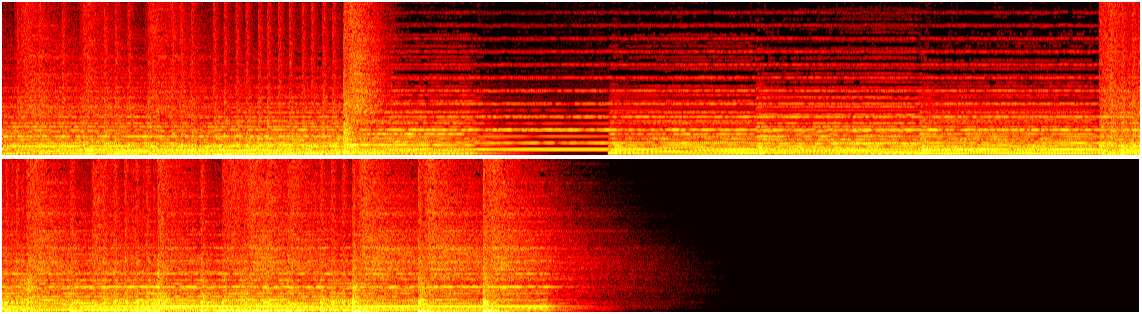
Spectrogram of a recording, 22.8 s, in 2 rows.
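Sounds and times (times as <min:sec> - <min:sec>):
brass fanfare: 0:00.0 - 0:17.5.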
